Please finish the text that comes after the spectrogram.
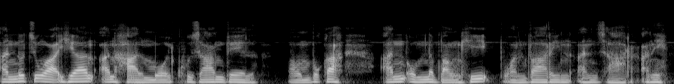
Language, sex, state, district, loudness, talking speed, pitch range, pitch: Mizo, male, Mizoram, Aizawl, -20 LUFS, 185 wpm, 100-120 Hz, 110 Hz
